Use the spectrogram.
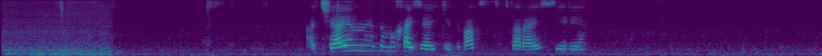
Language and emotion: Russian, positive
